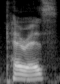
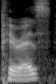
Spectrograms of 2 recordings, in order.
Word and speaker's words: Perez: Perez, not Pires. Perez.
